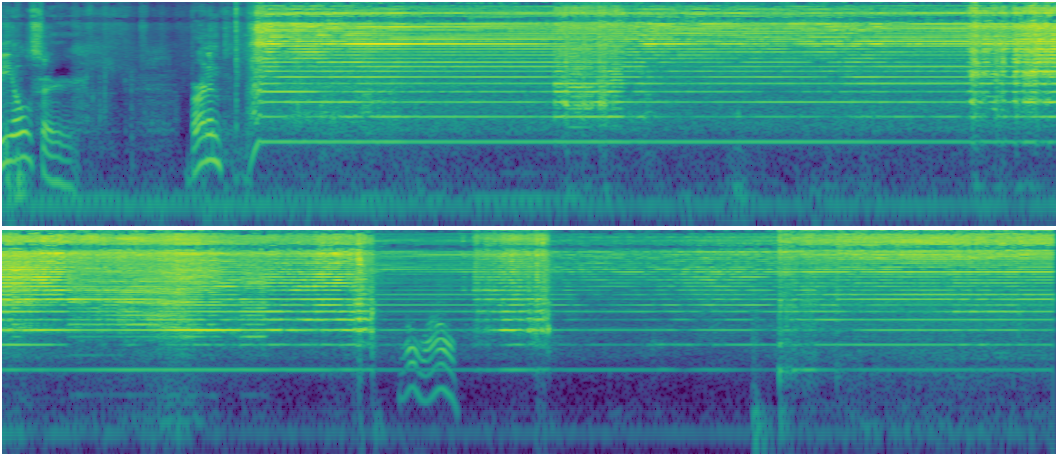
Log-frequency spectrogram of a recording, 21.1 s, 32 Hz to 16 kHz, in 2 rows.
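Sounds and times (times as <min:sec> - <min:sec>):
oscillating multi-tool buzzing: 0:02.5 - 0:21.0
blade rasping into plastic: 0:05.2 - 0:14.5.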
